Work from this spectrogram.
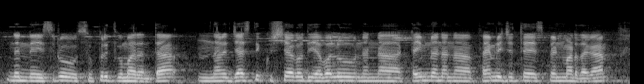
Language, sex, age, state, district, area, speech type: Kannada, male, 18-30, Karnataka, Chamarajanagar, rural, spontaneous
